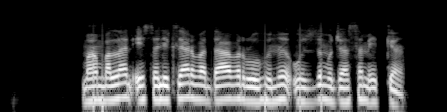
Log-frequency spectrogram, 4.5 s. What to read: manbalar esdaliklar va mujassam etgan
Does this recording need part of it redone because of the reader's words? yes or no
yes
